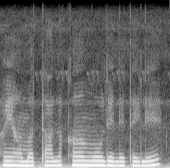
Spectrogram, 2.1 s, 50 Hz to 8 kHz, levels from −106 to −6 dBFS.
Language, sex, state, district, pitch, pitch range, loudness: Wancho, female, Arunachal Pradesh, Longding, 195 Hz, 190-200 Hz, -12 LUFS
